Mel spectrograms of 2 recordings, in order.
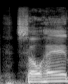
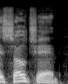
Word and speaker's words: Sochan: Sohan. A lot of people say Sochan. Yesterday, what did I say? Champagne. So is it Sohan?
